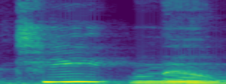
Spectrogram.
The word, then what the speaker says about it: Temu: And it says Temu, which is how it should be pronounced, is an online marketplace that connects consumers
